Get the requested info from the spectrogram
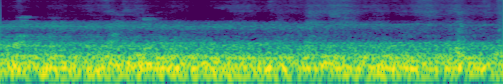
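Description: Steady low rumble of an electric commuter train running along the track, heard from inside the carriage, with a faint steady hum above it.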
